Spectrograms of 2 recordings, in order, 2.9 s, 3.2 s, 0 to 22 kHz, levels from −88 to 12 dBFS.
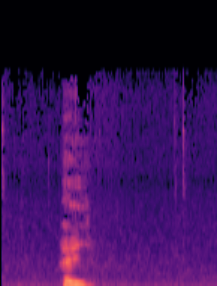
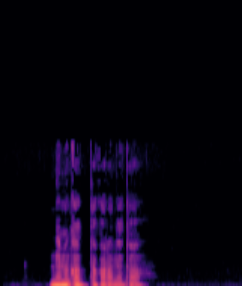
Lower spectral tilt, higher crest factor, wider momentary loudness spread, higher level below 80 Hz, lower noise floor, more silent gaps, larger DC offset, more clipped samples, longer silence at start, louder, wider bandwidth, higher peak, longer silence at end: second, -5 dB/octave vs -7.5 dB/octave; first, 24 dB vs 18 dB; first, 28 LU vs 17 LU; first, -54 dBFS vs -60 dBFS; second, -48 dBFS vs -76 dBFS; neither; neither; neither; first, 0.8 s vs 0.65 s; first, -19 LUFS vs -26 LUFS; first, 17 kHz vs 11.5 kHz; first, -2 dBFS vs -10 dBFS; first, 1.65 s vs 1.35 s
